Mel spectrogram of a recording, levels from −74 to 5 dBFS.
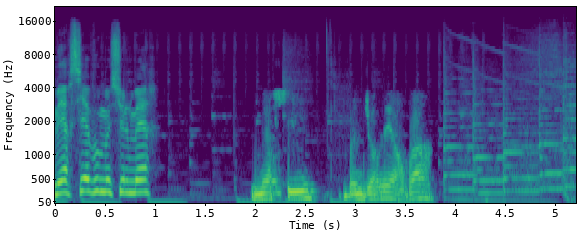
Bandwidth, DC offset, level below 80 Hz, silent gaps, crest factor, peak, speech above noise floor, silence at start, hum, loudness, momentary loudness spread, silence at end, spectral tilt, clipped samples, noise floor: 16.5 kHz; under 0.1%; -38 dBFS; none; 14 dB; -2 dBFS; 29 dB; 0 s; none; -17 LUFS; 14 LU; 0 s; -5 dB/octave; under 0.1%; -44 dBFS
